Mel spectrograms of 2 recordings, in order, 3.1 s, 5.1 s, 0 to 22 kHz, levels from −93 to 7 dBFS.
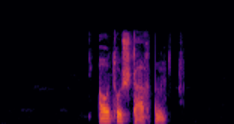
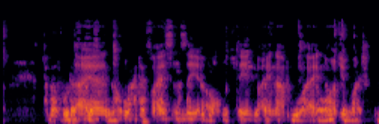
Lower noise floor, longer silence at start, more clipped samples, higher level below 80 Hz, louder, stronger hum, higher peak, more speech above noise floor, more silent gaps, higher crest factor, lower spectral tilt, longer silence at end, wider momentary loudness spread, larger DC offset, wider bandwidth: first, -86 dBFS vs -63 dBFS; first, 1.3 s vs 0.6 s; neither; second, -70 dBFS vs -60 dBFS; about the same, -32 LUFS vs -32 LUFS; neither; about the same, -14 dBFS vs -14 dBFS; first, 54 dB vs 32 dB; neither; about the same, 22 dB vs 18 dB; second, -4.5 dB/octave vs -6.5 dB/octave; first, 0.7 s vs 0 s; first, 11 LU vs 8 LU; neither; second, 8 kHz vs 11.5 kHz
